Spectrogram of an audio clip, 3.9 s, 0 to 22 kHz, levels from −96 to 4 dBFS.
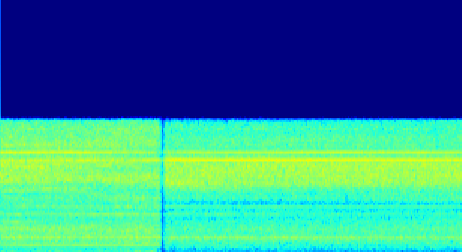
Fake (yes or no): no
